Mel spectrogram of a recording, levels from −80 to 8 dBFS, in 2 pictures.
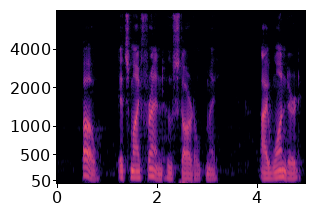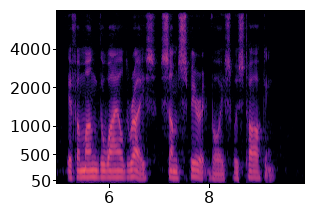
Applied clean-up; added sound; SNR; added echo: none; none; none; none.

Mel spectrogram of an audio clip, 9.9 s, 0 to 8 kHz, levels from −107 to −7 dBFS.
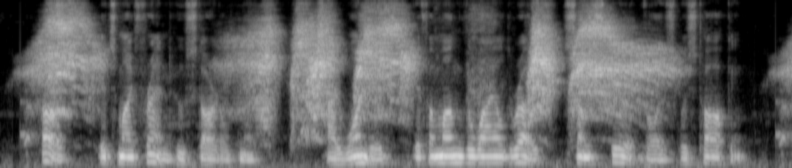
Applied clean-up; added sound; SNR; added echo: none; Cat; 1 dB; reverberation time 0.3 s.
